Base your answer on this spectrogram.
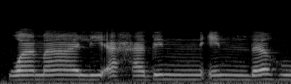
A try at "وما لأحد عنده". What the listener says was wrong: There's no غنة on din, so وما لأحد عنده.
